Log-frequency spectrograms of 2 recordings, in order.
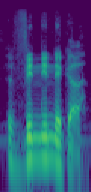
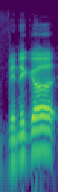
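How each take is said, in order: First: The word is said with extra sounds added. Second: The word is said with its usual sounds. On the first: The speaker calls it wrong. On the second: The speaker calls it right.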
